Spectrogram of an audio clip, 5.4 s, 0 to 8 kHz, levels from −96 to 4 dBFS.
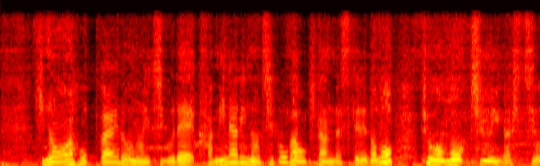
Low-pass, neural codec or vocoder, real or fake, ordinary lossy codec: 7.2 kHz; codec, 32 kHz, 1.9 kbps, SNAC; fake; none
